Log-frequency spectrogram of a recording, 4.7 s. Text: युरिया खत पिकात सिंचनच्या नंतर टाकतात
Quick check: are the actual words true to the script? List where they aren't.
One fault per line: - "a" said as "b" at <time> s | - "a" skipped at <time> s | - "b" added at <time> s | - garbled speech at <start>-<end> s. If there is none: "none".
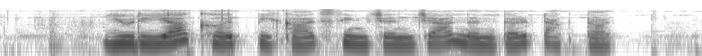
none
